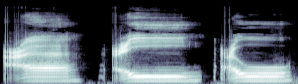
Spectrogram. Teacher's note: Kesalahan kedua adalah jangan sampai suara ain ketika dilafalkan masuk ke dalam rongga hidung sehingga menghasilkan suara yang karakternya sengau atau berdengung. Itu salah.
